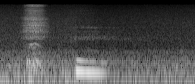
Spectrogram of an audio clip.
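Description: A young woman gives a short, low murmur close by.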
